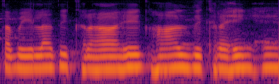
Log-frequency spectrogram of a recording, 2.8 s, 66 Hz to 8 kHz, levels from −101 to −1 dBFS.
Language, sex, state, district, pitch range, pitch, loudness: Hindi, female, Chhattisgarh, Raigarh, 160-175 Hz, 165 Hz, -37 LUFS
